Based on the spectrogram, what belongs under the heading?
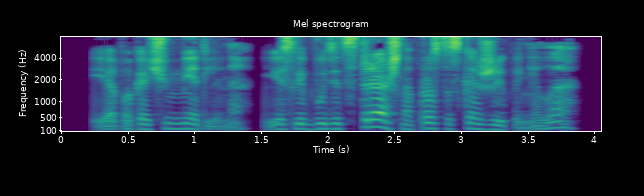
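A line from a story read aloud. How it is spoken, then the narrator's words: Muffled, low voice. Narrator (Russian): Глухо сказал он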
